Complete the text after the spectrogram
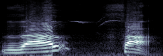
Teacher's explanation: সা যখন উচ্চারণ করবেন জিভের আগাটা সামনের উপরের দুই দাঁতের আগার সাথে লাগাবেন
